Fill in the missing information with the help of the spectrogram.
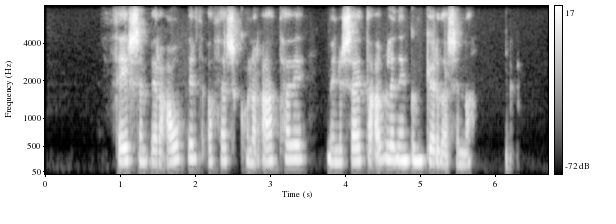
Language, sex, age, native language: Icelandic, female, 20-29, Icelandic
